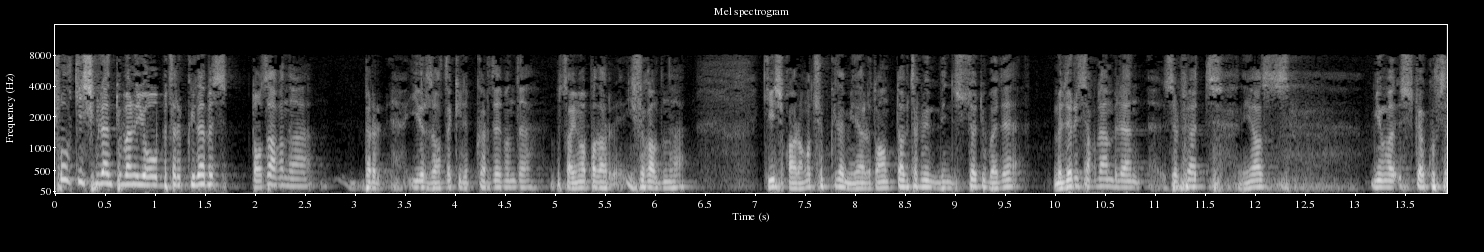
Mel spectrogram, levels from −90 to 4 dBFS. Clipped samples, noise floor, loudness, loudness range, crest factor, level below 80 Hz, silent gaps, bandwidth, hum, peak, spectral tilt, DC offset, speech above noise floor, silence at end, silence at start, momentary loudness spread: under 0.1%; -42 dBFS; -19 LUFS; 3 LU; 18 dB; -46 dBFS; none; 8.4 kHz; none; 0 dBFS; -6.5 dB/octave; under 0.1%; 23 dB; 0 s; 0 s; 12 LU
